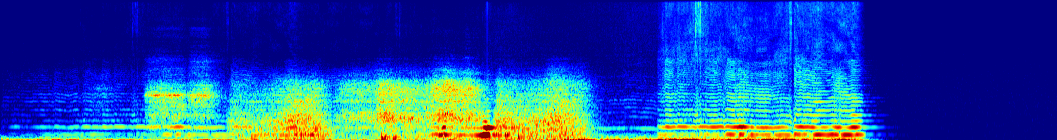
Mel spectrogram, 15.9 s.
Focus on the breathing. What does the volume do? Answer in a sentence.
The volume of the breathing goes up.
